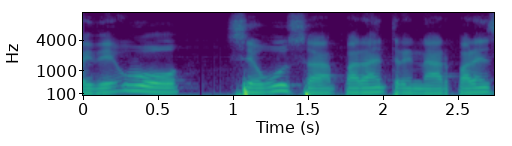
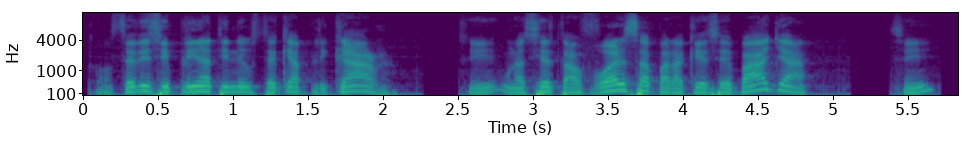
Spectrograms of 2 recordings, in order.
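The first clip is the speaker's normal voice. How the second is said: ordinary delivery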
